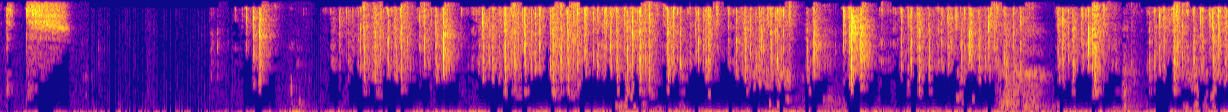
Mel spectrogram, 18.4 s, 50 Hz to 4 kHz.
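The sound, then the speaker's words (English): Fast typing on a computer keyboard by someone who types 80 words per minute: a short burst of key clatter, a pause, then a long, dense, continuous stream of rapid clicks with no voices. “Man, you type fast. Yeah, I do. I do. I type 80 words per minute.”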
